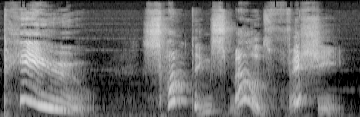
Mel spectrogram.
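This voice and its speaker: Woman acting cowardly male sea dentist, frantic, blustering, swooping pitch, high shrieks, storybook character. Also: huge pitch swings, drawn-out words, faint music behind, full character voice. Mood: nervous bluster. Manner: shrieking, stammering, theatrical.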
